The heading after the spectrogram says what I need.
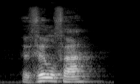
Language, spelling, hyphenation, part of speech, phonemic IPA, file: Dutch, vulva, vul‧va, noun, /ˈvʏl.vaː/, Nl-vulva.ogg
- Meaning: vulva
